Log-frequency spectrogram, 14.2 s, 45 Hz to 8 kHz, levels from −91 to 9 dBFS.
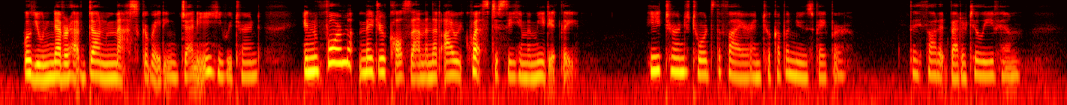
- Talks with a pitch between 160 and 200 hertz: Yes, high, 190 Hz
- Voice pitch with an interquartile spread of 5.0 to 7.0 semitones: No, average, 3.3 semitones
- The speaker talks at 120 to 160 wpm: Yes, average, 150 wpm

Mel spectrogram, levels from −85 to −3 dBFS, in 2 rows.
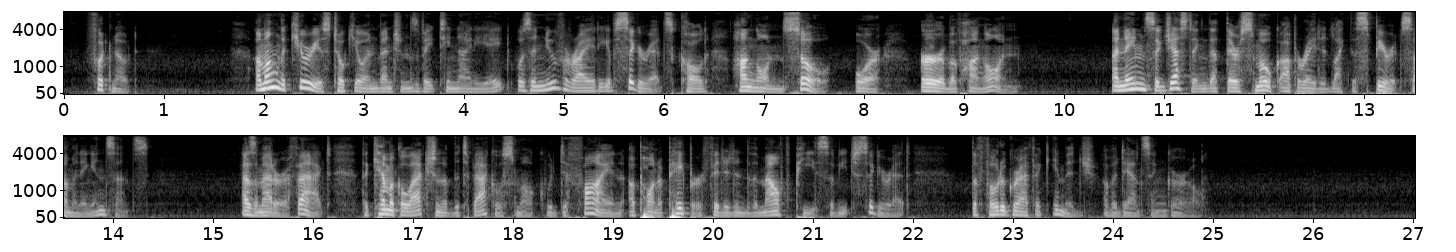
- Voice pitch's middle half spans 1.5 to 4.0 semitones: No, average, 5.3 semitones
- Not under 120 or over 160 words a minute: Yes, average, 140 wpm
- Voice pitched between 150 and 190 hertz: No, low, 110 Hz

